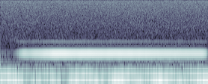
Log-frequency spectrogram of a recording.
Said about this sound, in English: These are the tones. The first word, this is the tuning fork.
